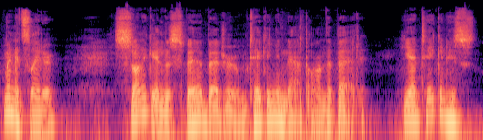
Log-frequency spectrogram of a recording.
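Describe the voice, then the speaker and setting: A man's voice: sits low, vocal fry, darkish tone, slightly rough. A man narrating fan fiction casually as an amateur reader, stumbling over words and dropping sweary asides.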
